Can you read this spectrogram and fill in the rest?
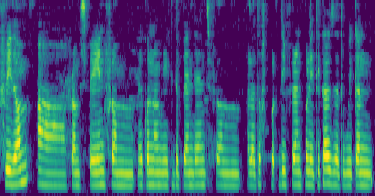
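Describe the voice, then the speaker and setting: A woman who speaks haltingly as an interviewee, searching for words. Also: mid-range voice, completely flat delivery, mellow.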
